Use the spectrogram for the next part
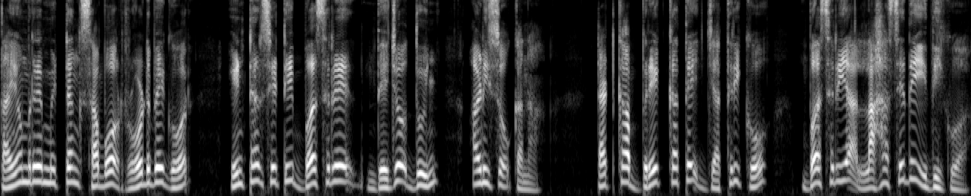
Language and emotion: Santali, disgusted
